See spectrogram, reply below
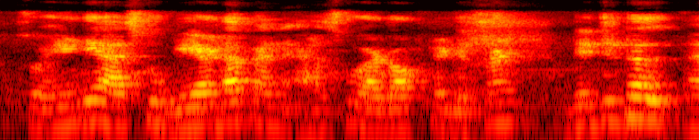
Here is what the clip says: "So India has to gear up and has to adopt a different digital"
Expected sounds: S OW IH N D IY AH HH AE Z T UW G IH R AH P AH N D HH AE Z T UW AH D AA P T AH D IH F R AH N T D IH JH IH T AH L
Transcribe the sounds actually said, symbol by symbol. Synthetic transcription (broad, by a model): S OW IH N D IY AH HH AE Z T UW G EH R AH P AH N D HH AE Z T UW AH D AA P T AH D IH F R AH N T D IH JH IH T AH L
